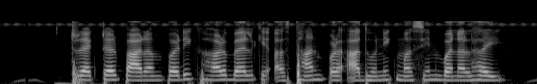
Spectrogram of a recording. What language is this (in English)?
Magahi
